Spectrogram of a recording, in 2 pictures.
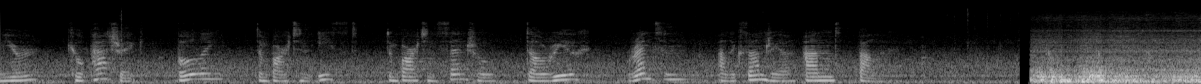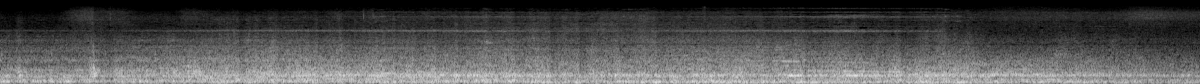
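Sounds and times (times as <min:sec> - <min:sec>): train wheels rumbling on rail: 0:09.5 - 0:24.0.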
